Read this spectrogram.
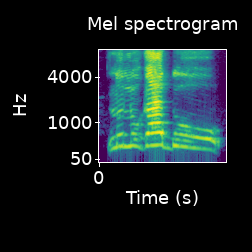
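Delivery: ordinary talk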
